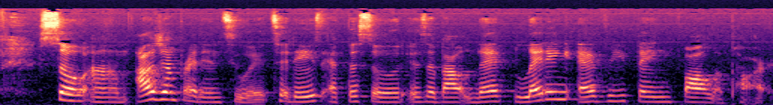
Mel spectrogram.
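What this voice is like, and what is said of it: Congested, stuffy-nosed voice. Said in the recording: “I am a little stuffed right now, so if I sound congested,”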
